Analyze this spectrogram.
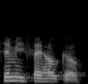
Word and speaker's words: Simi Fehoko: get that right yeah yeah i go by simi fayhoka simi fayog thank you thank you have a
